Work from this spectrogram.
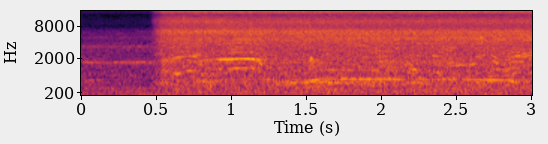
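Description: A person plunging into cold water at Curug Cigeuntis waterfall on Mount Sanggabuana, Karawang, gives a sudden burst of broad splashing that settles into steady, loud rushing water.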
